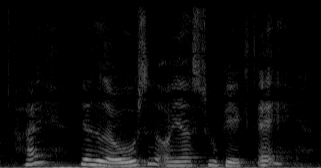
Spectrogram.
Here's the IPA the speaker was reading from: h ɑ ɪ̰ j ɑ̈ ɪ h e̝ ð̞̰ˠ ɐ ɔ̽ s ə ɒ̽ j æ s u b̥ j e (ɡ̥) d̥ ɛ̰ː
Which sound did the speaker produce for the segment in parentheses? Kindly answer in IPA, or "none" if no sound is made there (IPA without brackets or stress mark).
ɡ̥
